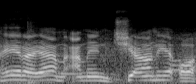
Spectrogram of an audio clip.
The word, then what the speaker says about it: Chania: I'm in Chania, or Hania as they pronounce it, in Greece.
